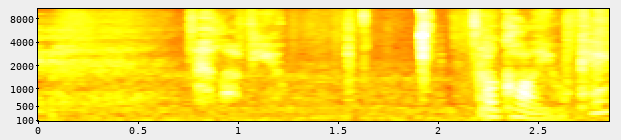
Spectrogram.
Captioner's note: lips smack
